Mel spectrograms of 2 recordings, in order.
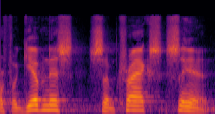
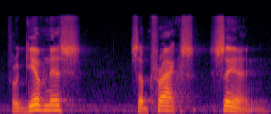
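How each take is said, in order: First: Said in the usual way. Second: Slow, each word spaced out and weighted; slow emphatic repeat. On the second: Shown as a demonstration. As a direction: spell it out slowly, like a rule to memorise.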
